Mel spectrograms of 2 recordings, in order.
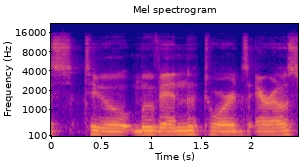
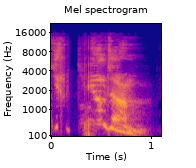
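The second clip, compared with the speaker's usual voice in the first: furious dwarf shout, higher. Voicing a dwarf who yells at Spencer: dwarf yelling angrily. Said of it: "the dwarf yells to Spencer".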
